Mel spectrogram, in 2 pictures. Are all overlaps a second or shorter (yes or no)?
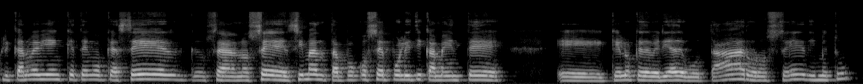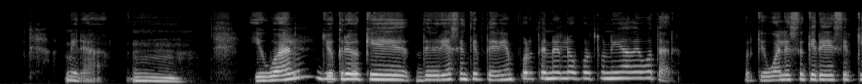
yes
